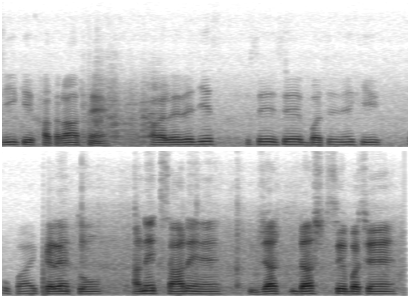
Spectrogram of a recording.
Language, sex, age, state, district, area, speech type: Urdu, male, 18-30, Bihar, Madhubani, rural, spontaneous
